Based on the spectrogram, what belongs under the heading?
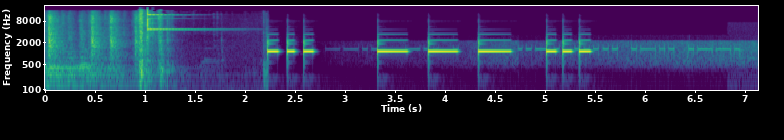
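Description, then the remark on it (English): Steady mid-pitched electronic beeps tap out SOS in Morse code: three short, three long, three short, after a brief burst of noise and with a faint hum trailing at the end. “Yes, if you were listening and wondering what that annoying beeping sound was towards the end, it was indeed an SOS type of emergency Morse code.”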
